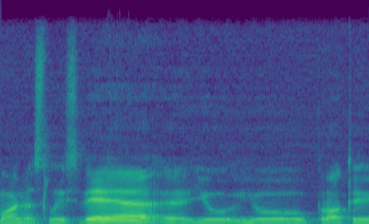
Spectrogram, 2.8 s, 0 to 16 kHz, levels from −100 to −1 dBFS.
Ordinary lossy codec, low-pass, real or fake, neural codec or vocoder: AAC, 96 kbps; 14.4 kHz; fake; autoencoder, 48 kHz, 128 numbers a frame, DAC-VAE, trained on Japanese speech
